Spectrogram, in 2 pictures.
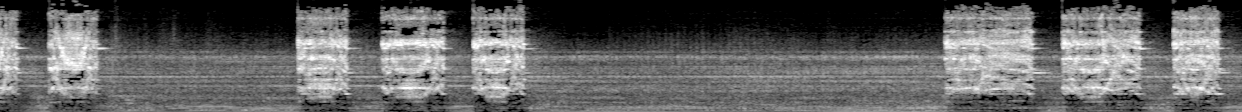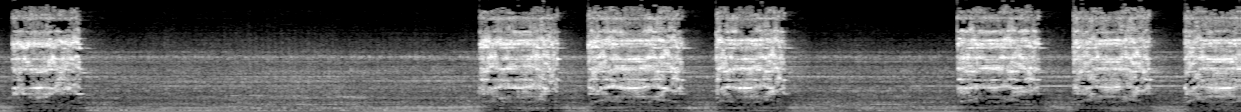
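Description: Metal grinds against a spinning wheel in short, harsh bursts.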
